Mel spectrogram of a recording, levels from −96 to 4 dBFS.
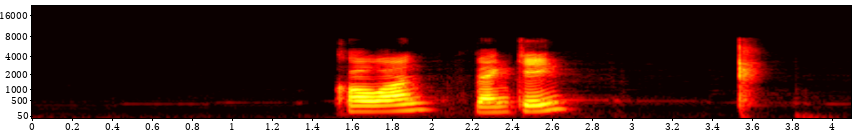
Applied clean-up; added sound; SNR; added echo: neural mask model DeepFilterNet 3.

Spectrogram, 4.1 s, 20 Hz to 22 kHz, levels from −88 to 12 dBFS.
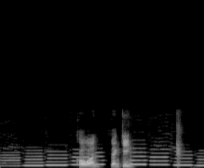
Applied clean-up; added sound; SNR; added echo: classical method Wiener filter.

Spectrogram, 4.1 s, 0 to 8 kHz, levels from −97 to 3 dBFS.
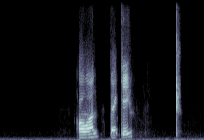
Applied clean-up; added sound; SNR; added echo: neural diffusion model UNIVERSE++.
